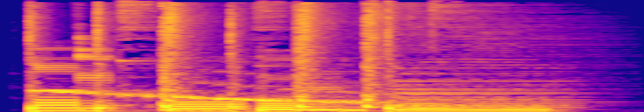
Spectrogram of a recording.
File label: lose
